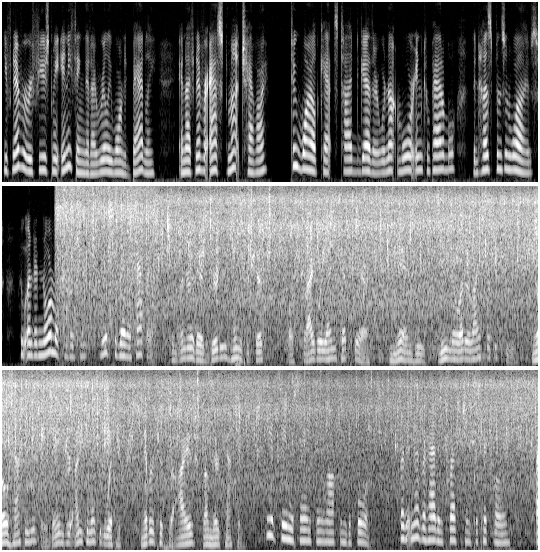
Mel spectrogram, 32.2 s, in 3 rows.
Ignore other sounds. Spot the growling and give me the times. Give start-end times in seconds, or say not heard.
not heard.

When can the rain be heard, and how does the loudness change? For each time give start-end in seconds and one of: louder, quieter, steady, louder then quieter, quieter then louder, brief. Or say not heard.
11.8-32.1 quieter.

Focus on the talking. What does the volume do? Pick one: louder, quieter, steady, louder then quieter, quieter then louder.
steady.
